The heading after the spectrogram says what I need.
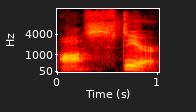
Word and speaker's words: austere: And this has 2 syllables, and the stress is on that second syllable with that long E sound, austere.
